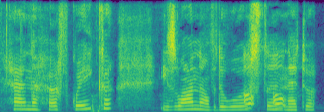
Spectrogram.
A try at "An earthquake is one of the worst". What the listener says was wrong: Okay, when you're saying it's not hun. So it will sound un. So I'm hearing hun. I want to hear un. So try not to have that huh first.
